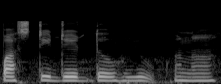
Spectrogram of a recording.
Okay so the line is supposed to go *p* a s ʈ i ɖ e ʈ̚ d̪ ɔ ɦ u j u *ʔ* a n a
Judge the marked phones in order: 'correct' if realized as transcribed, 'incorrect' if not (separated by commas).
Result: correct, incorrect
